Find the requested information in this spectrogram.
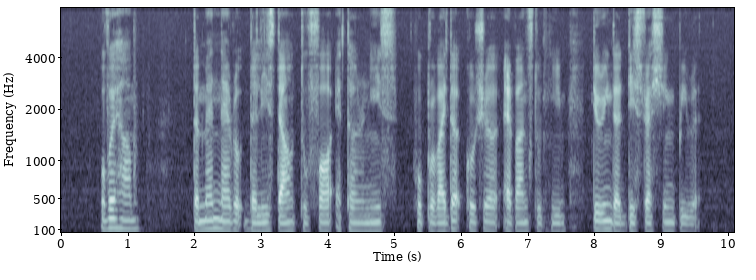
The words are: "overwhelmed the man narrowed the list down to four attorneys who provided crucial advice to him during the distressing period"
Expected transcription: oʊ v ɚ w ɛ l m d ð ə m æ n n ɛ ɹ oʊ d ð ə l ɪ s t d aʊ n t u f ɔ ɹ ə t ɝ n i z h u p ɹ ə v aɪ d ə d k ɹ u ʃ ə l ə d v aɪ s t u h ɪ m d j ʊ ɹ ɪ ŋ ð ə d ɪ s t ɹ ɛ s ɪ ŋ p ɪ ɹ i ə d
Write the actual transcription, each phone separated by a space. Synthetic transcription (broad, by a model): oʊ v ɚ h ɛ m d ə m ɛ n n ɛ ɹ oʊ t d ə l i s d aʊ n t u f ɔ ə t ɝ n i s h u p ɹ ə v aɪ d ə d k ɹ u ʃ ə l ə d v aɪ s t u h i m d j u ɹ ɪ ŋ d ə d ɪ s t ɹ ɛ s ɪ ŋ p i ɹ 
